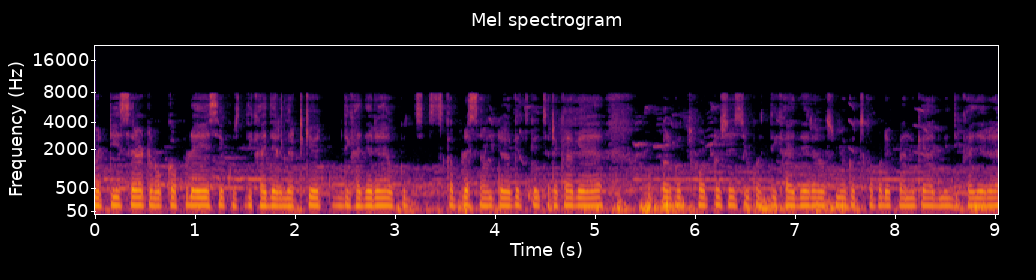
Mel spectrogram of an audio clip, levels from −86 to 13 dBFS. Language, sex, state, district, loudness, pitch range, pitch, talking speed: Hindi, male, Rajasthan, Bikaner, -18 LUFS, 140-150 Hz, 145 Hz, 285 wpm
